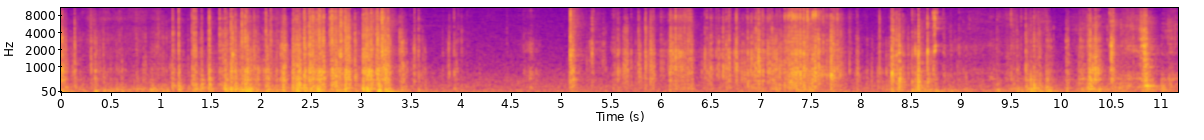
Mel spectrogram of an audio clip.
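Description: Clear plastic blister packaging being handled and pried open by hand: crinkling and clicking plastic in several bursts.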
